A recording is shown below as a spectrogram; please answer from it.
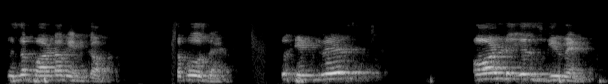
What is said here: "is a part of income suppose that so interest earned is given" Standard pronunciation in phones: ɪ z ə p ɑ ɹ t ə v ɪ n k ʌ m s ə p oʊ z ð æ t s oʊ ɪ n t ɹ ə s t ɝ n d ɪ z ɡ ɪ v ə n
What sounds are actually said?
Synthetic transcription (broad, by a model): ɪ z ə p ɑ ɹ t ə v ɪ n k ʌ m s ə p oʊ z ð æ t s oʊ ɪ n t ɹ ə s t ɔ l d ɪ z ɡ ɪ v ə n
